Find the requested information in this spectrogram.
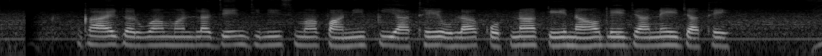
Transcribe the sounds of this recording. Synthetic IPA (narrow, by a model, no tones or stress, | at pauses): ɡaːjɡəɾʋãːmənlad͡ʒeːnd͡ʒɪniːsmãpaːnipiːaːt̪ʰeʊlakoːʈnakenaːwled͡ʒaːned͡ʒaːt̪ʰeː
